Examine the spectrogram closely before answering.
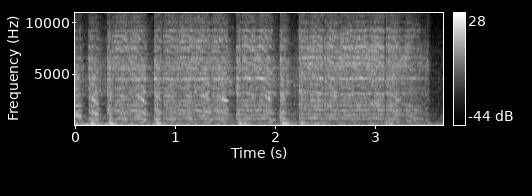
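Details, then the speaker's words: Copart auction run-and-drive car, jumped with a booster pack, half a tank of gas: starter turns the engine in uneven, lopsided bursts and it never catches; sounds like uneven compression, something under the hood not sounding right. Cause suspected, not confirmed. "that sounds like uneven compression this is this is a run and drive and it's got half a tank of gas huh well something under the hood wasn't sounding too good right there"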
